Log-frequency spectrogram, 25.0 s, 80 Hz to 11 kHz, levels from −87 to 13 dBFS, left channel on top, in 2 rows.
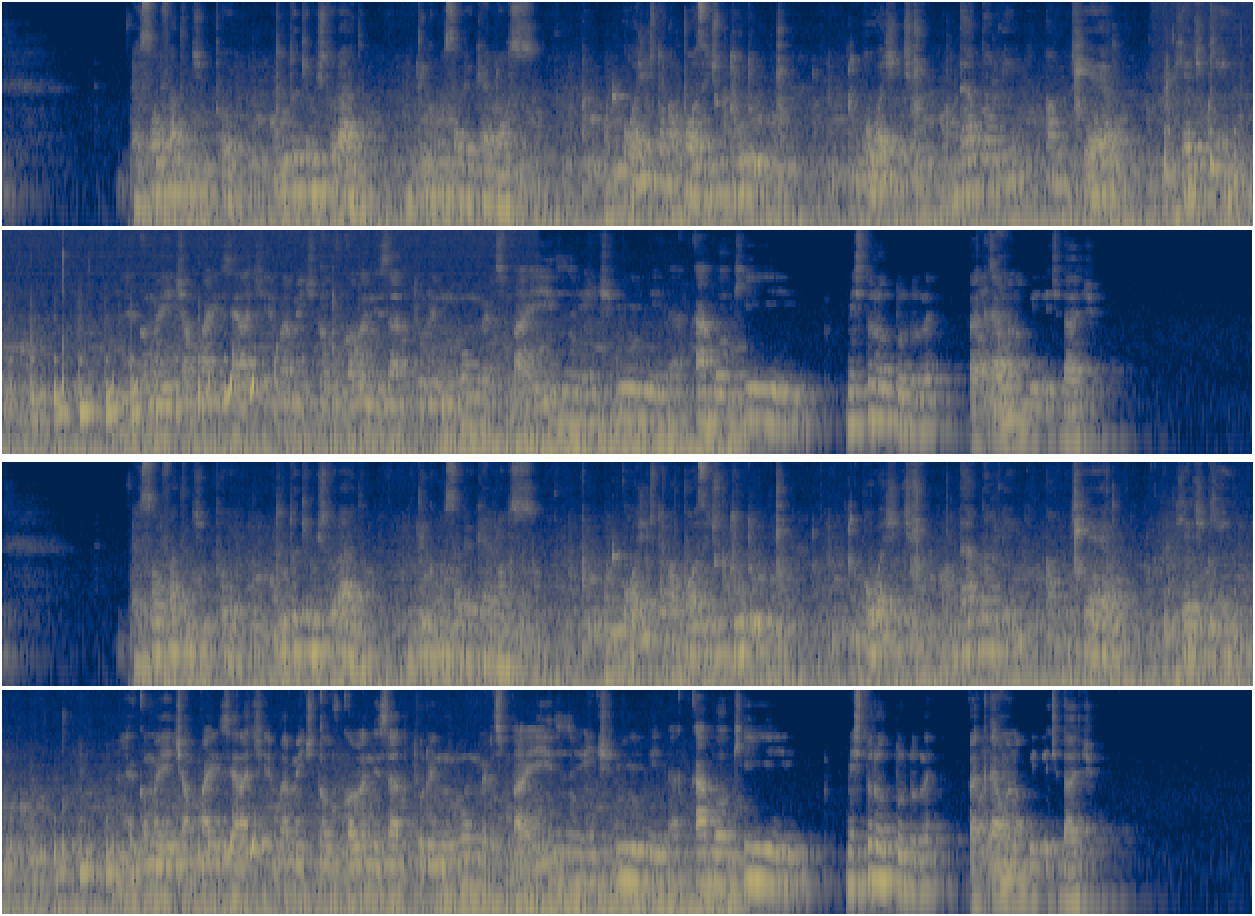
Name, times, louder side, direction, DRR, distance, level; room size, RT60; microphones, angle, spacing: voice 1, 1.3-2.3 2.7-3.6 4.0-5.3 6.2-7.6 8.6-9.2 9.4-11.2 11.7-12.3 22.2-22.6, left 1 dB, 30° left, -2 dB, 1.9 m, -28 dB
sound 1, 1.3-19.9, equal, 10° right, 0.6 m, -31 dB
sound 2, 5.2-6.8 7.1-12.7, right 1 dB, 35° right, 0.9 m, -43 dB
sound 3, 11.5-15.5 15.8-16.0 16.9-17.0, left 4 dB, 50° left, 0.3 m, -28 dB
voice 2, 13.6-20.6 20.9-21.9 22.2-23.4, right 3 dB, 60° right, 7 dB, 0.6 m, -29 dB
3.9 x 3.1 x 4.4 m, 0.67 s
head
